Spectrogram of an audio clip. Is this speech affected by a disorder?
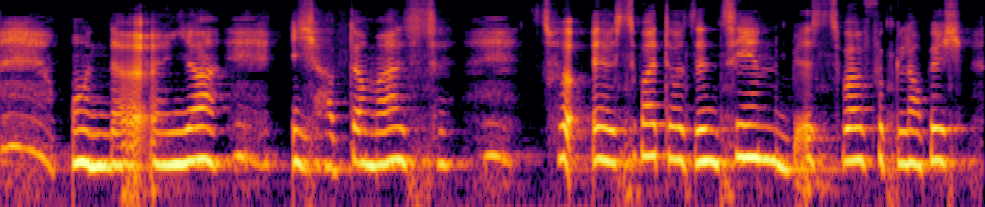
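Yes: ataxia; hereditary ataxia, nerve disease, 100% disability status assessed last year; pronounced, several years since onset, weekly speech, occupational and physiotherapy, rehab clinic exercises; limited speech ability, communication impaired.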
